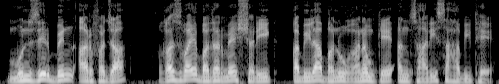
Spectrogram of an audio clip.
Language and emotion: Urdu, neutral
